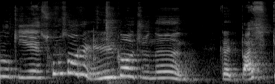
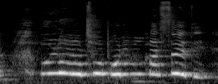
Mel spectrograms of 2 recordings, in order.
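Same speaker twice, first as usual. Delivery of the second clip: very high, loud tearful answer; crying child; 9 semitones higher, 10 dB louder than usual. Retold or imitated. Little girl to the soldiers, very high and crying. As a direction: sob it out, terrified.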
